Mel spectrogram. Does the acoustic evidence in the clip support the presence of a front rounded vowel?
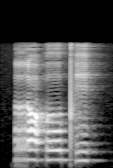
no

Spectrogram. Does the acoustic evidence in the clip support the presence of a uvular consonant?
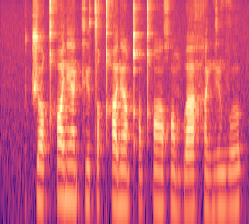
yes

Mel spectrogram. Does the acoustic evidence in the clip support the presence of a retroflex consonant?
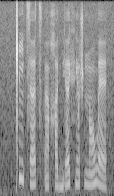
no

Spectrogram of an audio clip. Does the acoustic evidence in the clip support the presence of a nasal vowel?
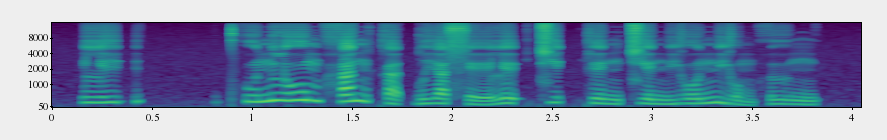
no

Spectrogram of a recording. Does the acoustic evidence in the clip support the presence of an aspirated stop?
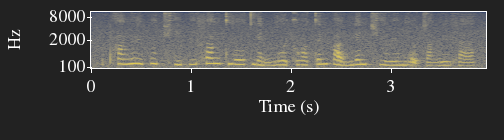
yes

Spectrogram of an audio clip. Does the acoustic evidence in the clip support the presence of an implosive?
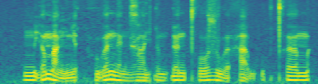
yes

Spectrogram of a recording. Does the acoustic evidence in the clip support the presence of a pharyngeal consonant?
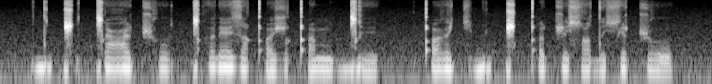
yes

